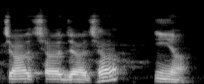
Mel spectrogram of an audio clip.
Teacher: तालव्य धुनियां होती हैं च, छ, ज, झं।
